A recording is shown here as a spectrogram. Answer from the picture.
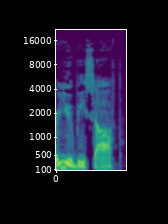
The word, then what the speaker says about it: Ubisoft: Ubisoft, or Ubisoft. I recently learned both pronunciations are correct.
